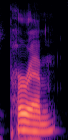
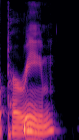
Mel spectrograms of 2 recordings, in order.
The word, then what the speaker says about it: Purim: But it's either, there's a few different ways that are acceptable to pronounce it. It's Purim or Purim or Purim or Purim.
